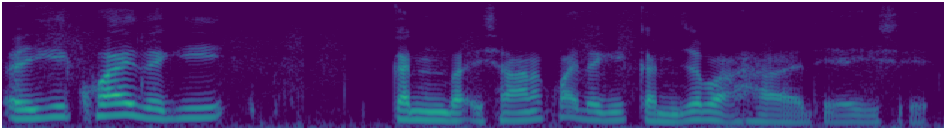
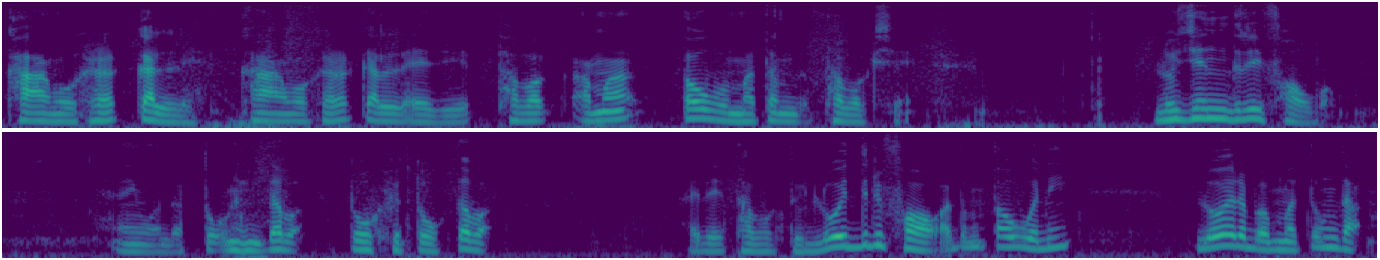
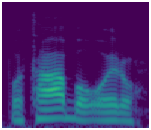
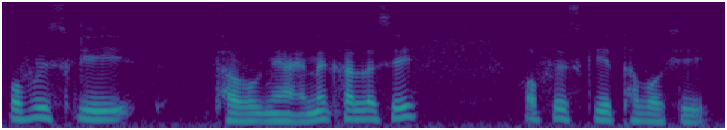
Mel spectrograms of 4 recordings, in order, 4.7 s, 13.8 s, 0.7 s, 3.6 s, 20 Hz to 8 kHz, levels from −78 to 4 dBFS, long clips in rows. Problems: none marked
